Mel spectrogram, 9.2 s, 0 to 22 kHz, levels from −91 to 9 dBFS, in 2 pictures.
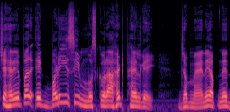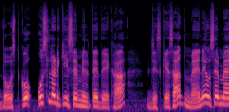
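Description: A speech recording with no technical faults to report. Nothing in it calls for a time, a value or a cause.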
